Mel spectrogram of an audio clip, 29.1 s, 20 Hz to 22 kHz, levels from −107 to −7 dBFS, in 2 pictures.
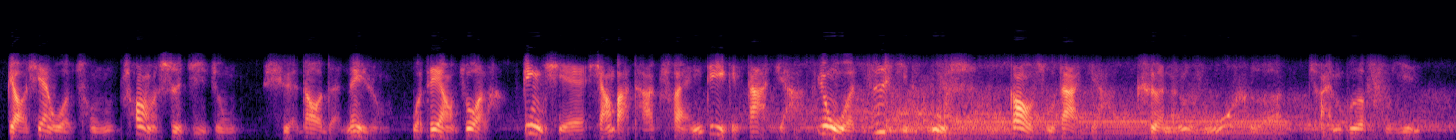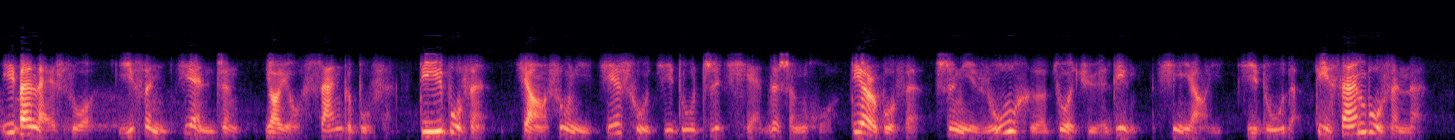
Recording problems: phone-call audio; nothing above 3.5 kHz
traffic noise; noticeable; throughout; 10 dB below the speech

